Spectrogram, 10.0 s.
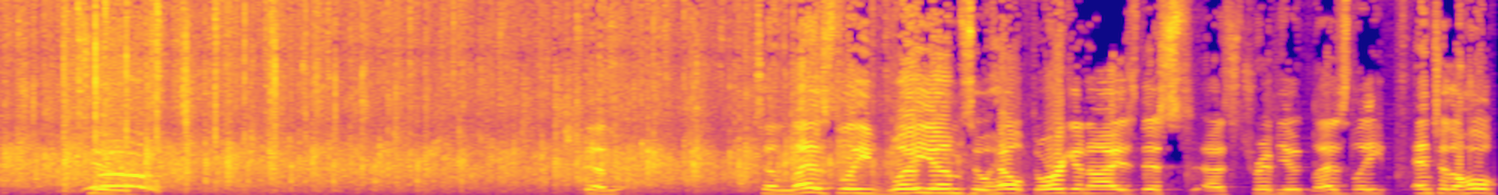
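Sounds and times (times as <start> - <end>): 
audience applause: 0.0 - 6.9
speech: 0.6 - 1.1, 3.9 - 4.4, 5.1 - 9.9.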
